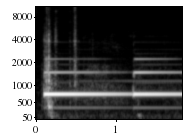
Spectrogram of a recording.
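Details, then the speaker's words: OBS Ford F250 farm truck with the key on and the door open: two clear bell-like dings about a second apart with a steady ring, the normal door-ajar warning chime. "I don't like being on this side of the track because of the stupid door dinger"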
